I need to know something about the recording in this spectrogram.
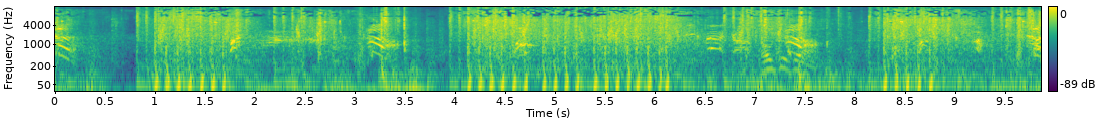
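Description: Laser beams zap and whine.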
